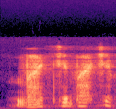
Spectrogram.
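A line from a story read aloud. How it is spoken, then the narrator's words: Sobbing repetition. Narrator (Russian): повторяла, сотрясалось от рыданий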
